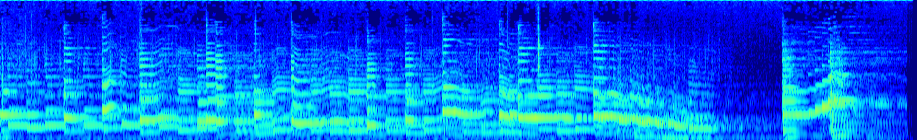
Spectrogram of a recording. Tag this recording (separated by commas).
Music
